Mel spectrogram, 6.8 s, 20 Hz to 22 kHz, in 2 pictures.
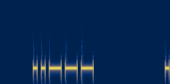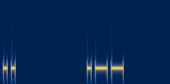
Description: Morse code, heard as a keyed tone, about 15 wpm, spaced as for 5 wpm, 700 Hz. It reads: 2SW
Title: USA Call Signs - 6x Character Spacing - 15wpm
